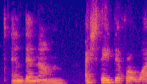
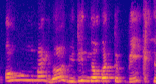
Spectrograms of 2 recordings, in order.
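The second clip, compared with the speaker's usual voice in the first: much higher, excited retold exclamation; overwhelmed delight; 11 semitones higher, 4 dB louder than usual. Recalling her first UK shop's packed shelves, excited and much higher. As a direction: squeal it as if faced with too many choices.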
